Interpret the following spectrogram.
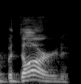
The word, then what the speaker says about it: Bedard: There are some very bad teams this year in the NHL, and there's a very good draft pick, Connor Bedard, Lawrence. I pronounced it correctly.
